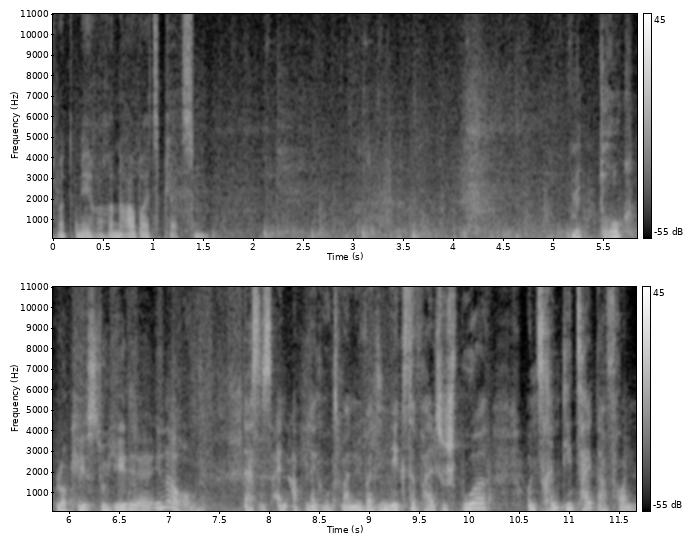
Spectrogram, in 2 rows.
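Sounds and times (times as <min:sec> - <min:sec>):
speech: 0:00.0 - 0:02.2, 0:05.2 - 0:11.6
footsteps marching through a long large hall with workstations: 0:01.4 - 0:07.5, 0:08.3 - 0:11.6.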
